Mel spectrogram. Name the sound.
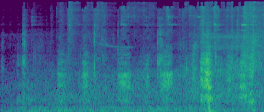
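dog Dodger panting on a walk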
